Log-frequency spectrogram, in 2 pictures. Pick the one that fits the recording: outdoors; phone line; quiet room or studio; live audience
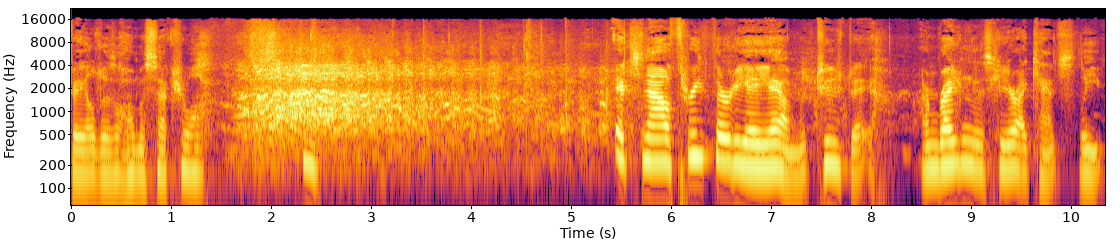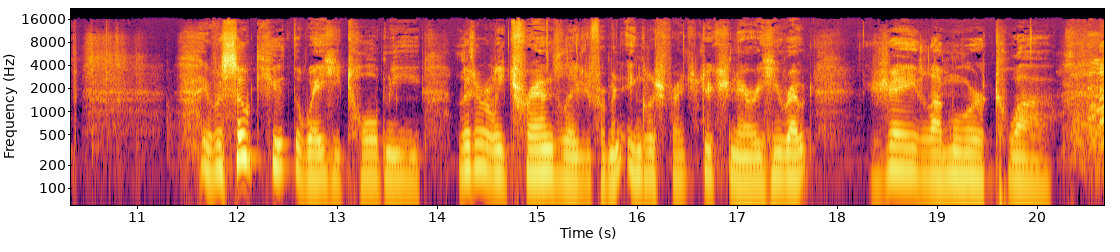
live audience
